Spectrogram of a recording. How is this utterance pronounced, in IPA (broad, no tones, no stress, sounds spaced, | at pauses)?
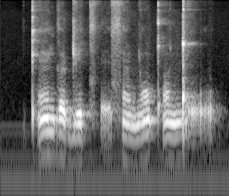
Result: kʼ ɛ̃ ɡ ʌ ɖ ɪ t͡sʼ ɛ̰ s æ̃ ɖ ɔ̃ qʼ ũ ŋ͡ǃ ɔ̰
